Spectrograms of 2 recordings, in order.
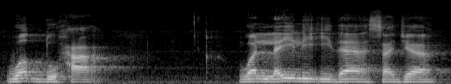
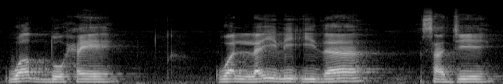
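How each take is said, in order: First: The final vowels are pronounced as an open a. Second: The final vowels are tilted toward an e sound. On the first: This is the Hafs reading tradition. "dan ini qiraah hafaz" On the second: This is another accepted reading tradition. "membaca dengan imalah, dibaca agak miring"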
